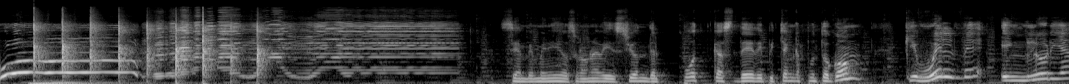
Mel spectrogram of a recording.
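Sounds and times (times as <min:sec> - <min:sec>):
audience clapping hands: 0:00.0 - 0:03.2
speech: 0:05.1 - 0:10.6.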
